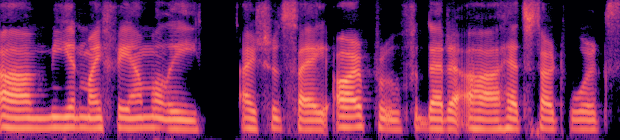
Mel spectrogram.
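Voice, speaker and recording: Someone speaks at a fairly slow pace with a Portuguese accent and monotone, flat intonation, in a dry, close sound with no echo and a quiet background. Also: woman. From Brazil. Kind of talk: webinar panel testimony. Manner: halting, many fillers.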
